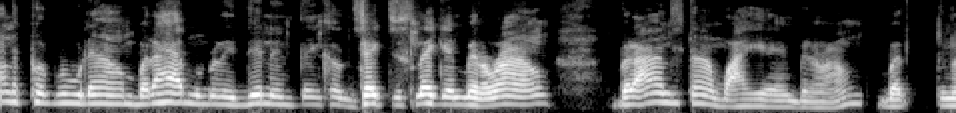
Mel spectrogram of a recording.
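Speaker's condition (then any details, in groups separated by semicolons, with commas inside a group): Cerebral palsy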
